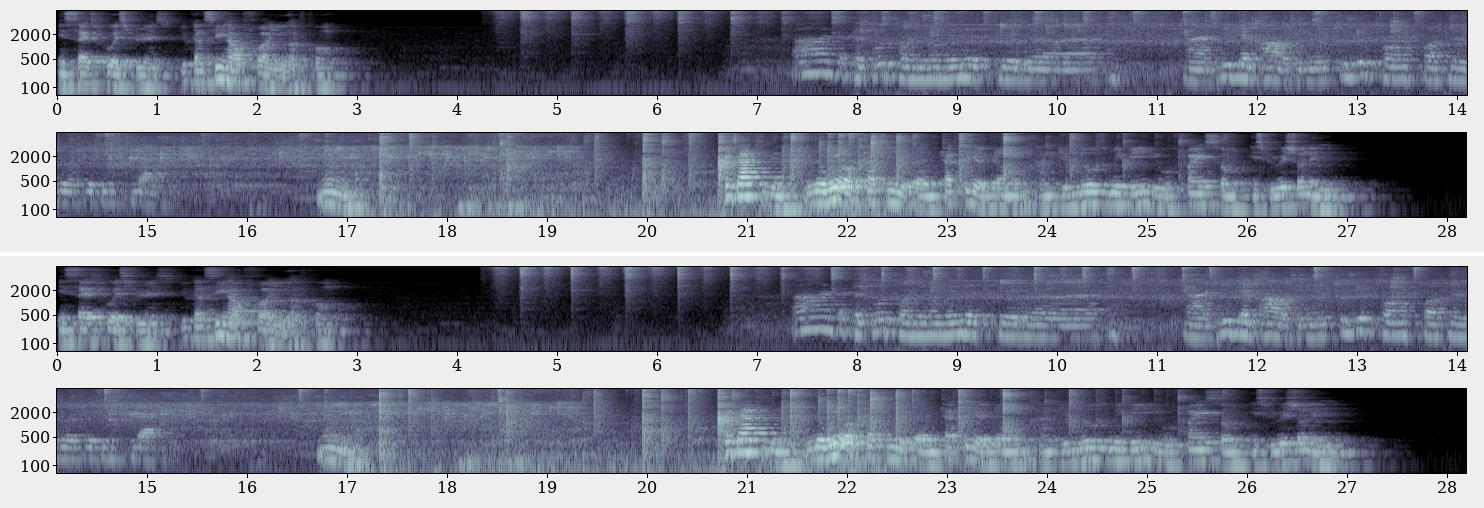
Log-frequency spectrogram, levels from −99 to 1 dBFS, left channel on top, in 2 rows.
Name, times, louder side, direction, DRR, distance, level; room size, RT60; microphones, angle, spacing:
voice 1, 0.0-2.8 16.7-17.2 18.1-18.2 18.5-18.7 20.8-26.8, left 2 dB, 35° left, 4 dB, 0.5 m, -30 dB
sound 1, 4.3-11.7 12.6-12.8 13.5-13.7 14.6-14.8 15.4-15.7 16.5-16.8 17.5-17.7 18.5-18.8, right 6 dB, 45° right, 0.5 m, -31 dB
voice 2, 6.8-15.5, right 1 dB, ahead, -13 dB, 1.4 m, -39 dB
Water tap faucet, 7.9-20.9 21.2-21.4 21.8-22.1 22.4-22.5 22.7-22.8 23.2-23.3 23.5-24.5, left 1 dB, 15° left, 0.9 m, -41 dB
Fire, 16.8-25.8, right 1 dB, 65° right, 1.2 m, -33 dB
5.1 x 3.1 x 2.5 m, 0.85 s
head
